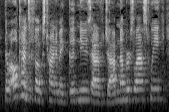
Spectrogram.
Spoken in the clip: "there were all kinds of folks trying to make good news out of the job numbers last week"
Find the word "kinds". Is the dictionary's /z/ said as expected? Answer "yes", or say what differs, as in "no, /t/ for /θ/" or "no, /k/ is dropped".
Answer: yes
